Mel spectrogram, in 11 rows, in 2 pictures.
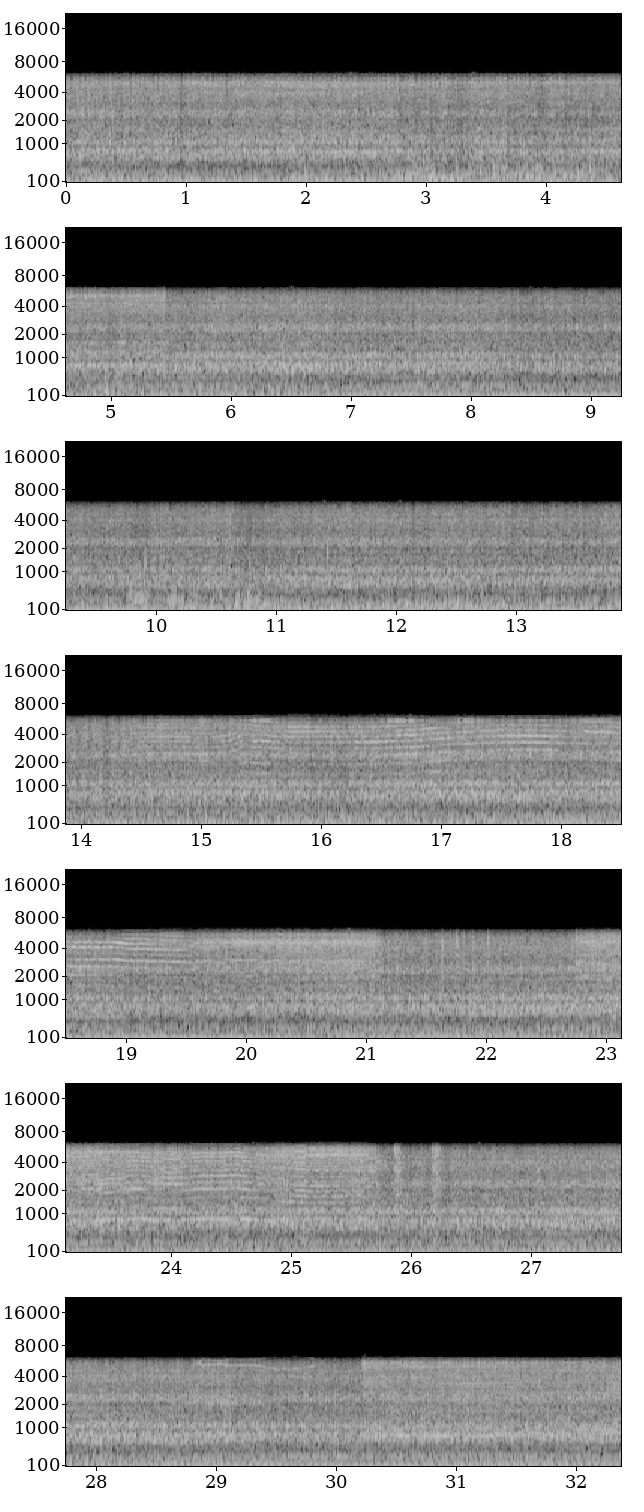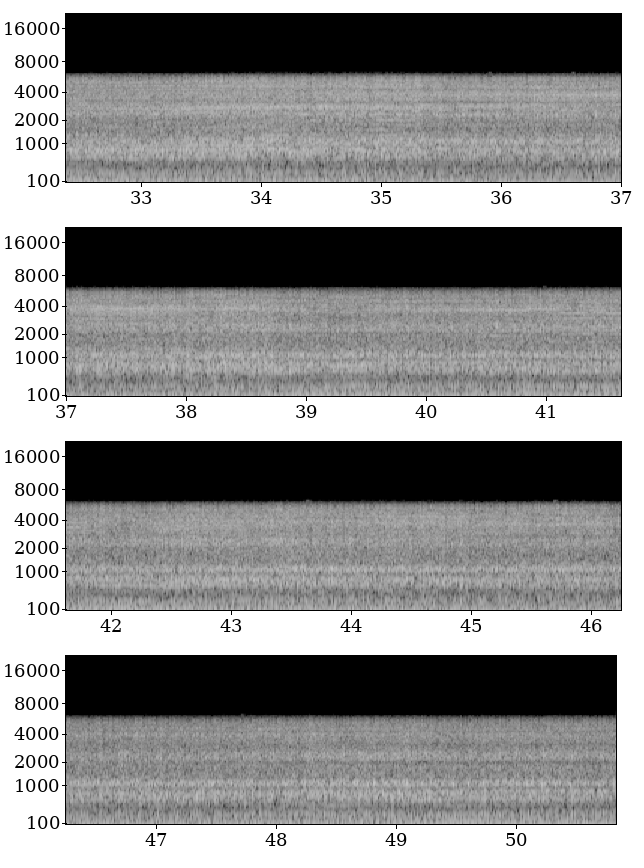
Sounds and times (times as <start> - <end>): Heavy engine (low frequency): 0.0 - 50.8
Truck: 0.0 - 50.8.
